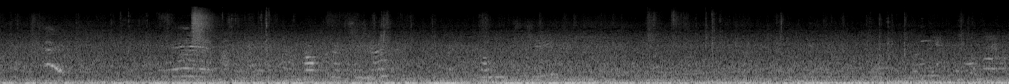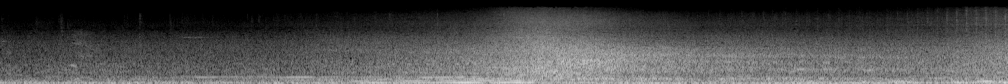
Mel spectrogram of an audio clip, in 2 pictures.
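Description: Nothing in these sounds stood out as a technical fault on listening.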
